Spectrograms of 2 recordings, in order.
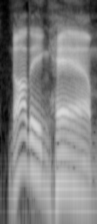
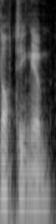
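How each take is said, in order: First: It is said with an American pronunciation. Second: It is said with a British pronunciation. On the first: "in the American way" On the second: "even the American actors say Nottingham"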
